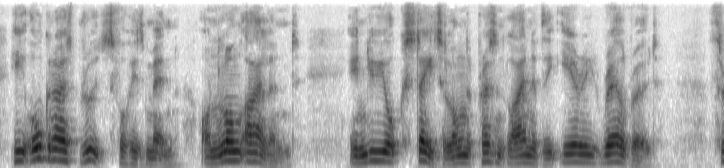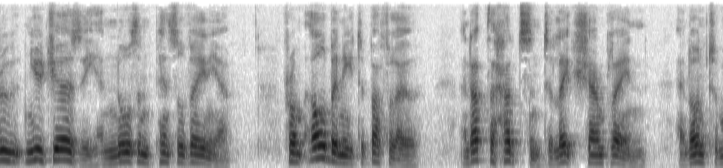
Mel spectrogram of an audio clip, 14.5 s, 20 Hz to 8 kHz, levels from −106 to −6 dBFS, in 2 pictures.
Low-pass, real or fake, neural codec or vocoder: 7.2 kHz; real; none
